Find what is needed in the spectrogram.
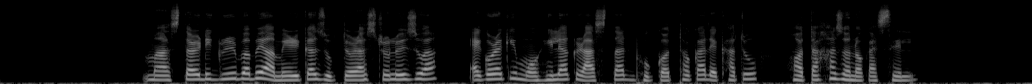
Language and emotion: Assamese, sad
